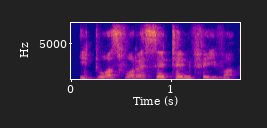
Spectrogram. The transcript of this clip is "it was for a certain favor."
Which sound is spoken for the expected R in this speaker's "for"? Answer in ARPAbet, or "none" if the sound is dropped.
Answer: R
